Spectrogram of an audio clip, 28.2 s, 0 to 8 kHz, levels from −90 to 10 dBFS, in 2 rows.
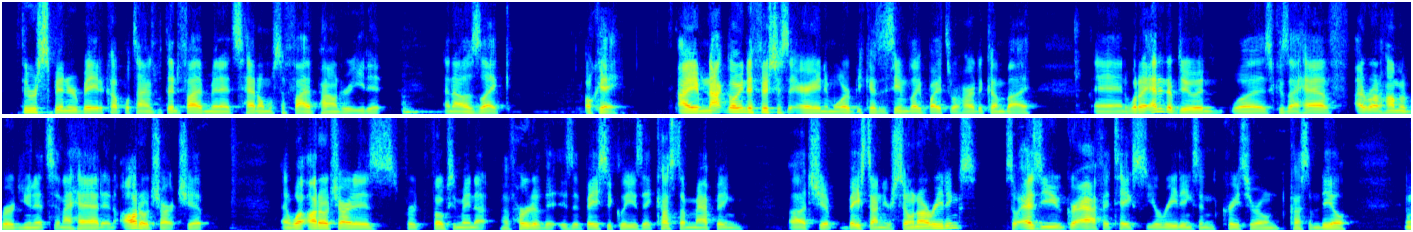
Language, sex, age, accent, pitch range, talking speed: English, male, 20-39, American, 110-125 Hz, 225 wpm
